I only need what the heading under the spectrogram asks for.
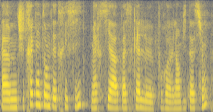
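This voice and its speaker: A woman's voice: medium pitch, normal speed, warm tone, slight background noise. A woman in her thirties, from France, giving a personal church testimony in a conversational way with frequent hesitations. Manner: conversational, many fillers and restarts.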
